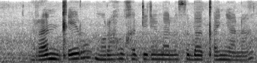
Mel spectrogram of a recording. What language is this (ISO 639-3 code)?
tsn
